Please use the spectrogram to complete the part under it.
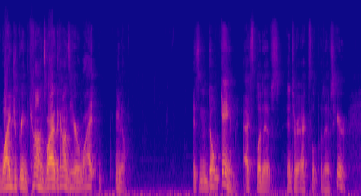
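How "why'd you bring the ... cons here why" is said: repeated, accusing shouting. Retelling how the people left down there reacted: imitating people yelling. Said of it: "start yelling".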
